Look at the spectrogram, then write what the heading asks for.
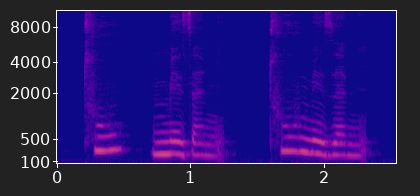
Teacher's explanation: on ne va pas prononcer le S de tous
